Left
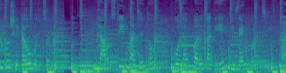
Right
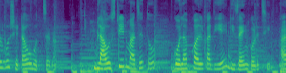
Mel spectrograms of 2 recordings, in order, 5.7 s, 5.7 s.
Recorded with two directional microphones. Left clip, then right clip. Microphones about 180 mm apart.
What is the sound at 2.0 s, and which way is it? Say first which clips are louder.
A woman's voice: right 17 dB; 40° right (ahead or behind).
